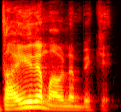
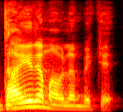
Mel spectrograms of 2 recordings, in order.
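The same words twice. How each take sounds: First: ധൈര്യം അവലംബിക്ക് said slowly, each word drawn out; slow, deliberate. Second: ധൈര്യം hit firmly, falling at the end; firm repeat. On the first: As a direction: draw out ധൈര്യം അവലംബിക്ക് calmly. (ധൈര്യം അവലംബിക്ക് പതുക്കെ, ഓരോ വാക്കും നീട്ടി) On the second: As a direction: repeat ധൈര്യം അവലംബിക്ക് with conviction. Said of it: "ധൈ-, ധൈര്യം അവലംബിക്ക്". (ധൈര്യം എന്ന വാക്കിന് ഊന്നൽ, അവസാനം താഴ്ന്ന്) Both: Shown as a demonstration.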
